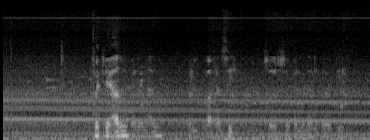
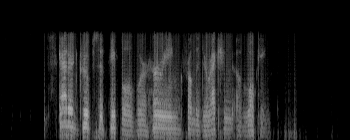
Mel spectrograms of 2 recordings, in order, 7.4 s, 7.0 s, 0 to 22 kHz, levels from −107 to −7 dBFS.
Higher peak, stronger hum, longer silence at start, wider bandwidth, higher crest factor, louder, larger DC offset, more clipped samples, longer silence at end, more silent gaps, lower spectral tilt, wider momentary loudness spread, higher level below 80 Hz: about the same, -24 dBFS vs -24 dBFS; neither; second, 0.05 s vs 1.05 s; first, 13.5 kHz vs 8.8 kHz; about the same, 24 dB vs 26 dB; about the same, -48 LUFS vs -47 LUFS; neither; neither; second, 0 s vs 1.1 s; second, none vs 5.49-5.53 s; first, -8 dB/octave vs -3 dB/octave; first, 18 LU vs 12 LU; first, -62 dBFS vs -78 dBFS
